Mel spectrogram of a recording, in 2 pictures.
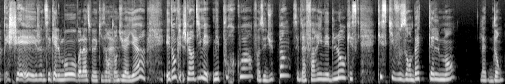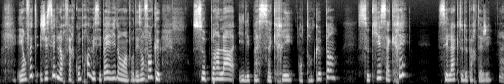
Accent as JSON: {"language": "French", "town": "Paris", "region": "Île-de-France", "country": "France", "said": "je suis parisienne, euh, mère de famille"}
